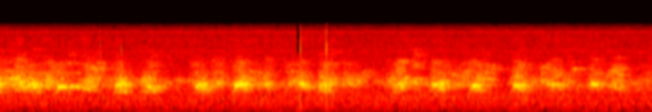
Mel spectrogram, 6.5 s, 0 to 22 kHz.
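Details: Female Shih Tzu puppy, 70 days old and very small; a run of high, thin yips and short barks repeated roughly every half second, over a steady background hiss with a couple of sharp clicks.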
